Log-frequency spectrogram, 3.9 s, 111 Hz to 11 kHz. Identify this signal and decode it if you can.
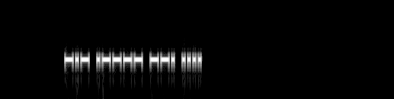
Morse code, heard as a keyed tone, about 46 wpm, 700 Hz. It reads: K1GH
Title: USA Call Signs - 4 Characters - Repeated 3x - 45wpm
